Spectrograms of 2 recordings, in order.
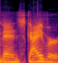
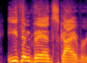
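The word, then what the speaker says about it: Van Sciver: Ethan van shrier um van skyver skyver skyver that's how you say it Ethan van skyver yeah he uh he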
